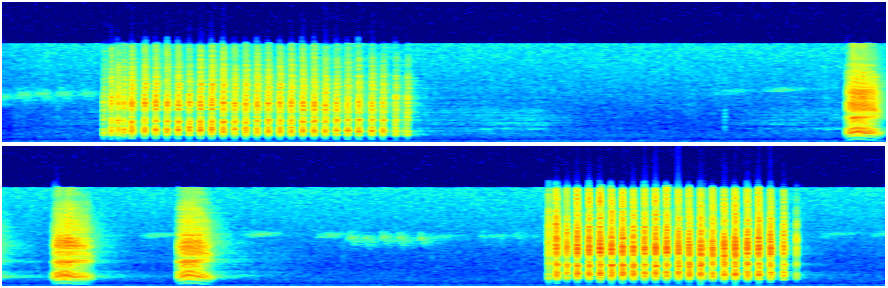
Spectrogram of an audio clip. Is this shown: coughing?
no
